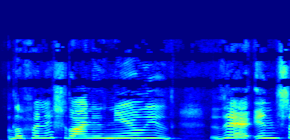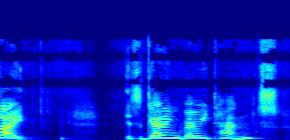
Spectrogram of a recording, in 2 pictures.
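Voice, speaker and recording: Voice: very high voice, slow, bright, forceful tone. A young child of about five reading a storybook aloud dramatically, sometimes stumbling over words and rereading them.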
